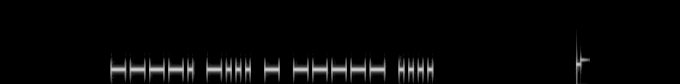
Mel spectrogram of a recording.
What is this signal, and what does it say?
Morse code, heard as a keyed tone, about 25 wpm, 700 Hz. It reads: 9BT0H
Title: Code Groups - 5 Letter:Numbers - 25wpm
